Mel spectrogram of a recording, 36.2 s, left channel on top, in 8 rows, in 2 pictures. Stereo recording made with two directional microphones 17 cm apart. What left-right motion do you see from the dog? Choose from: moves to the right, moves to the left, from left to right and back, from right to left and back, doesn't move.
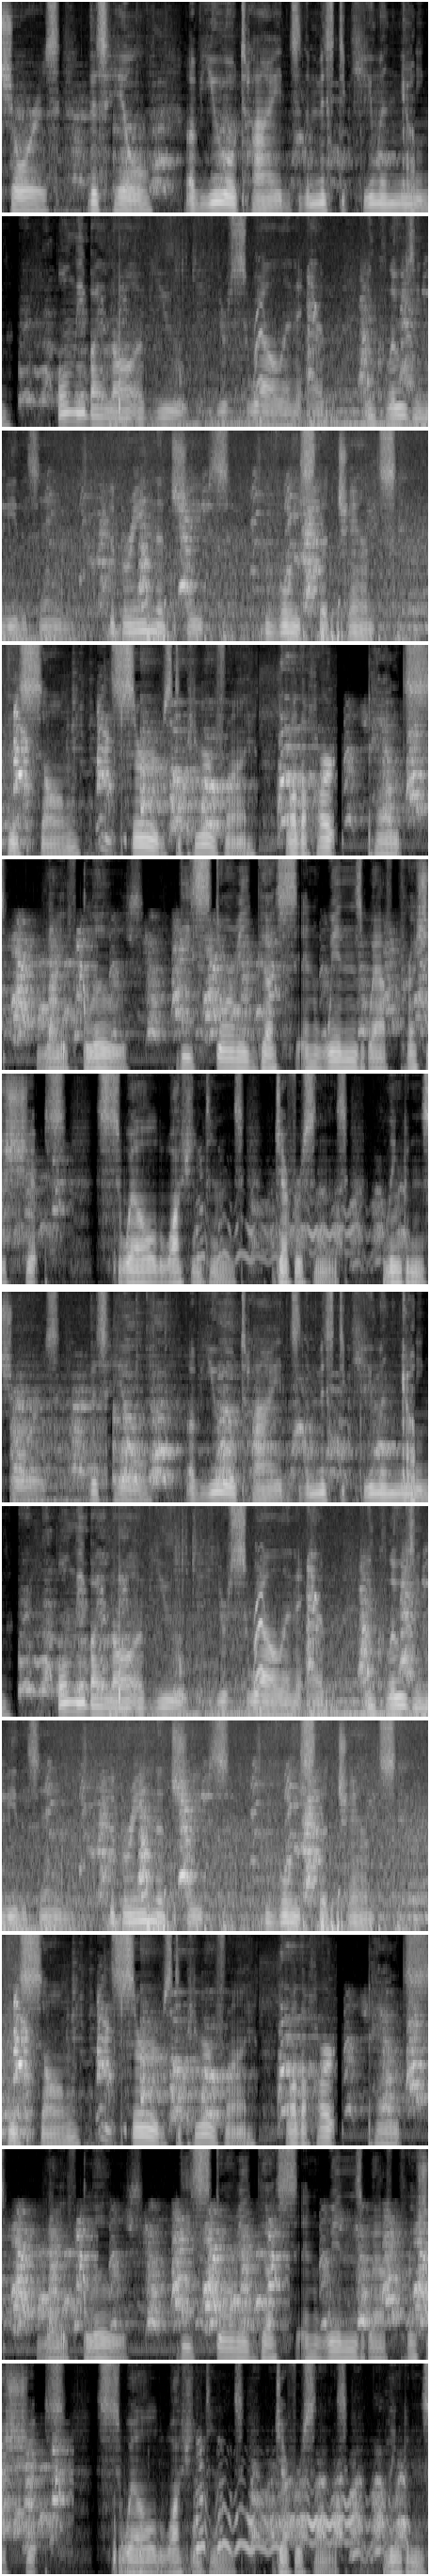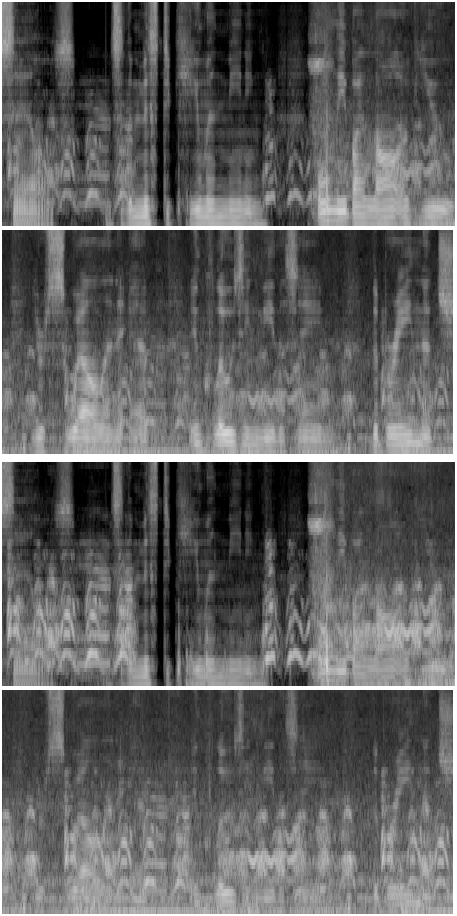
from right to left and back.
